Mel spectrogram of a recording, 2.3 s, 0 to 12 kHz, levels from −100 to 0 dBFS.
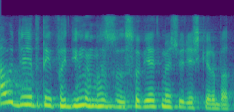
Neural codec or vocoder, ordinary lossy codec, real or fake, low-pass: none; MP3, 64 kbps; real; 7.2 kHz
